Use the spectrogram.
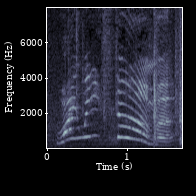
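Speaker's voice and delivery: high, slow playful question. Acted. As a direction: stretch it out, teasing.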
